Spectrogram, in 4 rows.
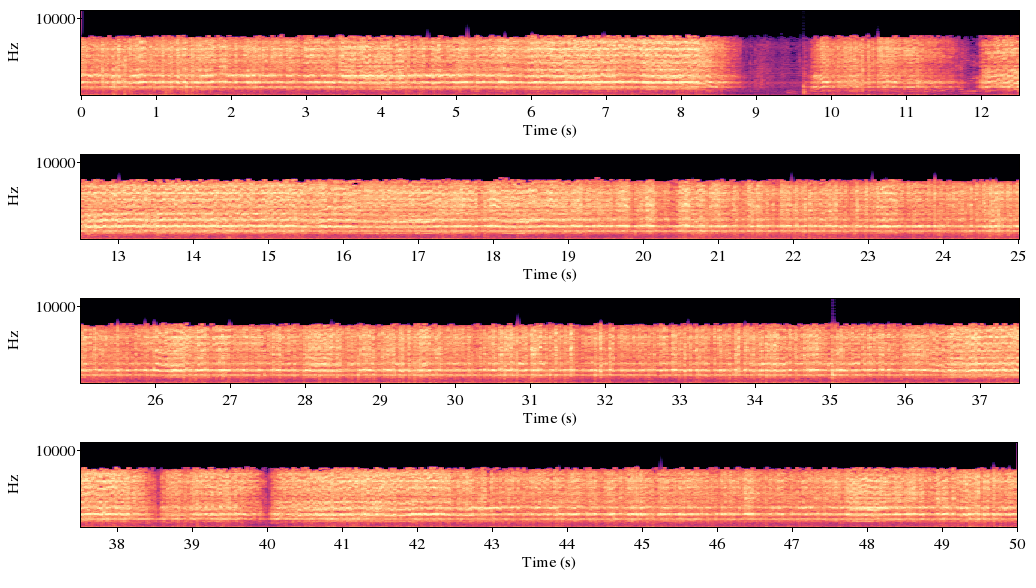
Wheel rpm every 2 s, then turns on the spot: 230, 230, 220, 210, 70, 80, 140, 200, 220, 230, 230, 230, 230, 230, 230, 230, 230, 230, 210, 130, 160, 220, 230, 230, 230.
none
